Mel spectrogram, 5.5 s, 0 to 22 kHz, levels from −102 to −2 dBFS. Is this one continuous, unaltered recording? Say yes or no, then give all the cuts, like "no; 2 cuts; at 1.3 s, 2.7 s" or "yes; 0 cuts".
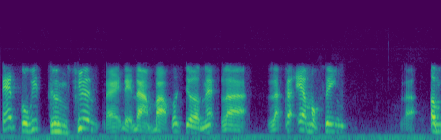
no; 2 cuts; at 1.2 s, 2.7 s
